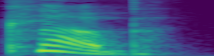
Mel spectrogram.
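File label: "club", English, British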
